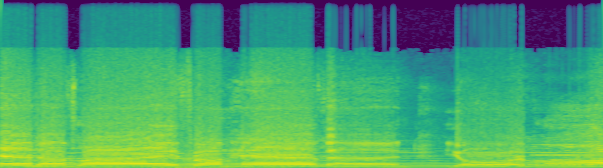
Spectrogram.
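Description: A church congregation singing a hymn in long held notes with organ accompaniment, with a short break between phrases about four seconds in.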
